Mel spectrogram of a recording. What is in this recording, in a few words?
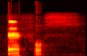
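"airforce", Nigerian Pidgin, male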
